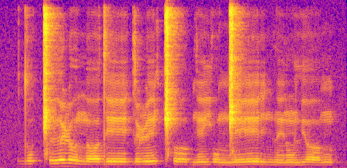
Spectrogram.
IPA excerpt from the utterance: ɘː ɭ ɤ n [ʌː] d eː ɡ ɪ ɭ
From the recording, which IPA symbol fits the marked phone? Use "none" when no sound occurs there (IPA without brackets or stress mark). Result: ʌː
